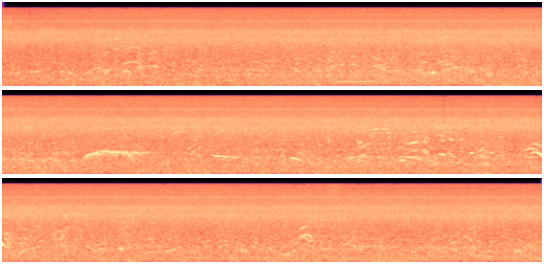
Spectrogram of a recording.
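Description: A waterfall roars steadily with a dense, loud, unbroken rush of falling water at an outdoor falls. Faint voices may be mixed into the constant noise.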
